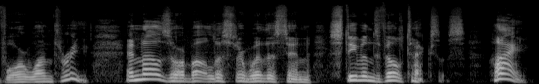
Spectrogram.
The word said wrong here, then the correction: Stephenville: Hi, there's only one S in Stephensville. – Oh, Stephenville, not Stephensville. Stephenville, I'm sorry.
